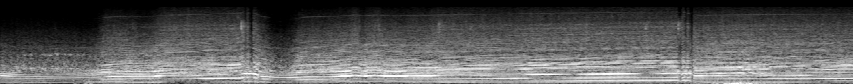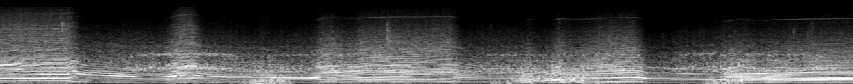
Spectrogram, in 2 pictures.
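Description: A race car's engine in a racing video game, revving loudly and continuously through gear changes and corners, rising and falling in pitch for the whole stretch with no voices over it.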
